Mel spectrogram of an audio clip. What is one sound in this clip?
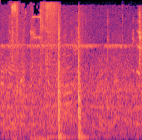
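A heavy wooden door thuds open.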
